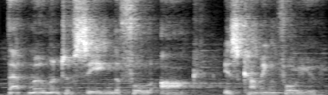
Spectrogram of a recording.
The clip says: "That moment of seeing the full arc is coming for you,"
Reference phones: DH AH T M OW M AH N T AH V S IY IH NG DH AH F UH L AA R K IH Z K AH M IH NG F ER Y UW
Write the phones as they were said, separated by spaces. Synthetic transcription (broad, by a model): DH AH T M OW M AH N T AH V S IY IH NG DH AH F UH L AA R K IH Z K AH M IH NG F ER Y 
